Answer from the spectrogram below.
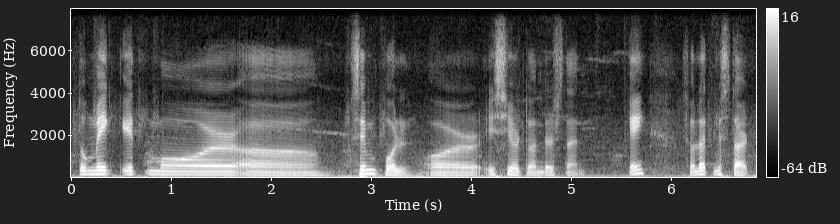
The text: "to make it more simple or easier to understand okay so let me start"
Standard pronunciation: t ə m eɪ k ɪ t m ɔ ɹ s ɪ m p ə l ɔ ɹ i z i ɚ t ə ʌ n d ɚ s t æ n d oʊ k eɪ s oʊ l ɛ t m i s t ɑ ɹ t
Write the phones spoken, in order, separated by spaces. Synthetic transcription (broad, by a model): t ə m eɪ k ɪ t m ɔ ɹ s ɪ m p ə l ɔ ɹ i s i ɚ t ə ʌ n d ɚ s t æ n d oʊ k eɪ s oʊ l ɛ t m i s t ɑ ɹ t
